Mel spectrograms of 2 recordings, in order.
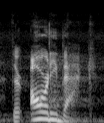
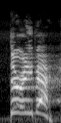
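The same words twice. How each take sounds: First: Said in the usual way. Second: They're punched higher and louder; They're already back said higher, louder, emphatic; stress on They're. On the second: Shown as a demonstration. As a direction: hit They're hard and high.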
